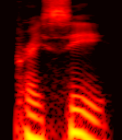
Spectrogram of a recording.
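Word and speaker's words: précis: How do you pronounce it? Price. Thank you, Google. Thank you, slamm. The court has now heard a precede of the case.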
